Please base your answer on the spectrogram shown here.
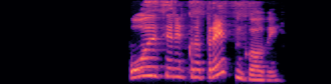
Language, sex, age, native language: Icelandic, female, 30-39, Icelandic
